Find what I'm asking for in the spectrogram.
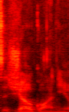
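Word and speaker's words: Zhou Guanyu: I mean, Guan Yu Zhu did really well, actually. Did I say his name right? I think I did. Guan Yu Zhu. – I think it's Zhou Guan Yu.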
